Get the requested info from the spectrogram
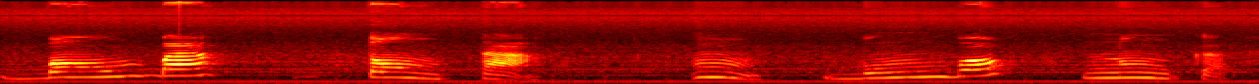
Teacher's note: um bumbo nunca Então esse é se eu sou na vogal mas a consoante m ou a consoante n é como se essa letra não existisse e eu tivesse ali uma vogal nasal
